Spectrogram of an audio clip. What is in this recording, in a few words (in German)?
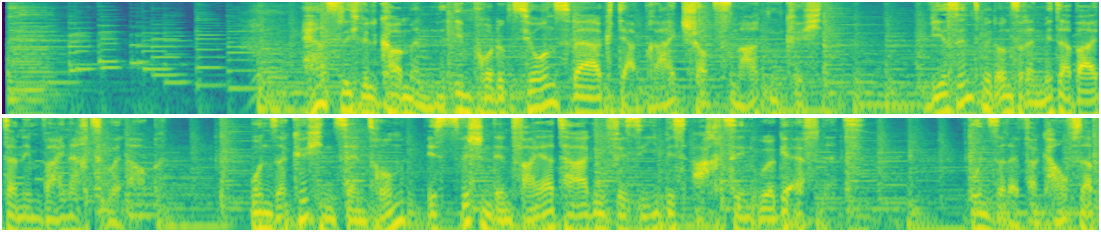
Telefonanlage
